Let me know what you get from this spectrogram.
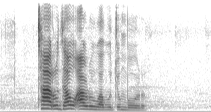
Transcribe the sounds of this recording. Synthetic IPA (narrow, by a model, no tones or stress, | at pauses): tʰaɾud͡zauʔaɺuwaβutʼumbuːɺɔ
